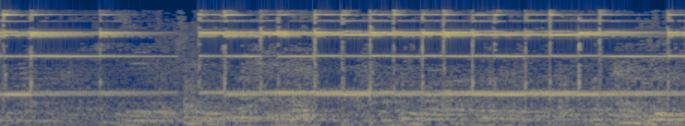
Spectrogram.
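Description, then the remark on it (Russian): A small church handbell rings rapidly and continuously at an exhibition opening, its bright metallic tones overlapping in quick repeated strikes, fairly loud, with a faint murmur of background noise beneath. “Голос колокольчика проще и тише.”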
